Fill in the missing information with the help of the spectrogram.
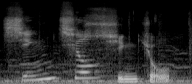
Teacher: Second tone and then first tone.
